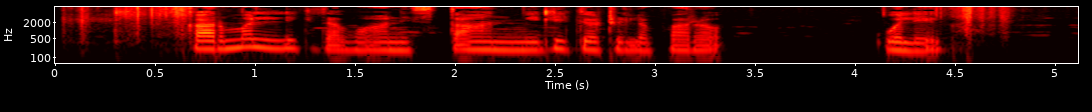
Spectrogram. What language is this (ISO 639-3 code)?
pus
